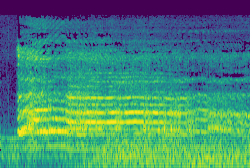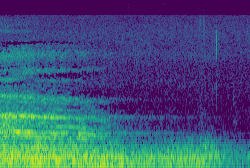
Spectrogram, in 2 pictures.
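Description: One long, loud monstrous roar from a dying demon falling to the ground in Vrindavan bursts in abruptly and holds for several seconds over a deep rumbling bed, its shrill wailing overtones slowly sagging before the whole cry fades away.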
